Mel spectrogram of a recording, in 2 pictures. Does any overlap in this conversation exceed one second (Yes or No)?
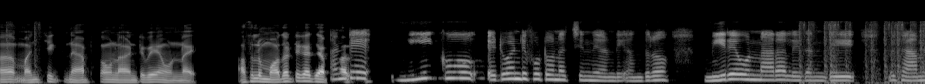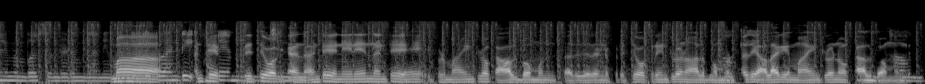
Yes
